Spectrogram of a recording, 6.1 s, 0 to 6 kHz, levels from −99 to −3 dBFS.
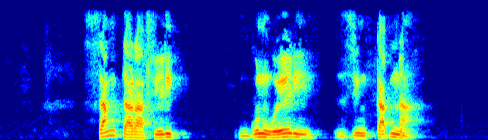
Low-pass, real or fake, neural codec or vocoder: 5.4 kHz; real; none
